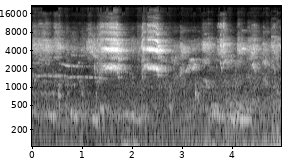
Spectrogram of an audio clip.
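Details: Shrill lovebird chatter: sharp, high chirps and screechy bursts that rise to two louder peaks, then continue as quicker, softer twittering.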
